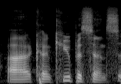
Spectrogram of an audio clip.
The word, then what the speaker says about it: concupiscence: Concupiscence is the way you pronounce it.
